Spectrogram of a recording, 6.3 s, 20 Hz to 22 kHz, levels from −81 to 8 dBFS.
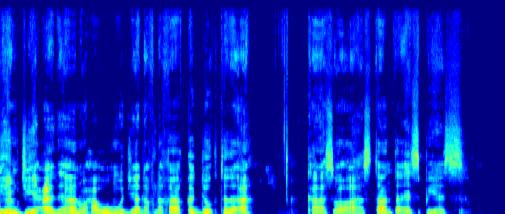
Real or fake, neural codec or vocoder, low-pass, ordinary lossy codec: fake; vocoder, 44.1 kHz, 128 mel bands, Pupu-Vocoder; none; none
